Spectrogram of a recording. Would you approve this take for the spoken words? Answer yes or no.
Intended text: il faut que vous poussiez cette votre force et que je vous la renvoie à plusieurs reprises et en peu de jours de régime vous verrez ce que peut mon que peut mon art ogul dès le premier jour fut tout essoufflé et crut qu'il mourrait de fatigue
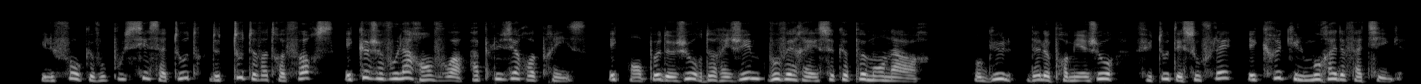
no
